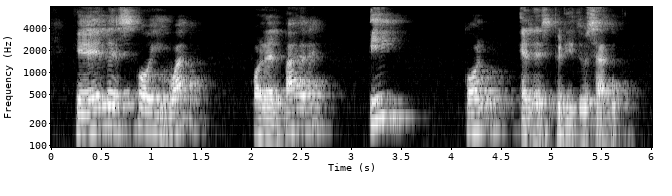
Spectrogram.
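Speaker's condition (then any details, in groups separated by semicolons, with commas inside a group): No condition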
